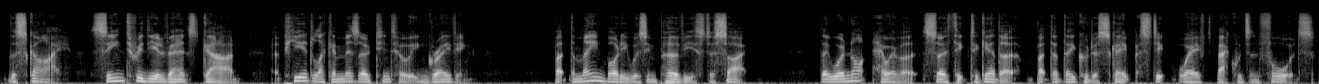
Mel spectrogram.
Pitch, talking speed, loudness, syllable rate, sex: 115 Hz, 175 wpm, -20 LUFS, 5.6 syllables/s, male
